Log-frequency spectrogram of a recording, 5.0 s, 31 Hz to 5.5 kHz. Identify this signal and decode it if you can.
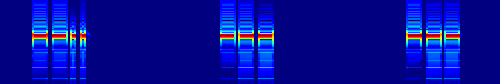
Morse code, heard as a keyed tone, about 25 wpm, spaced as for 6 wpm, 600 Hz. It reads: ZOO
